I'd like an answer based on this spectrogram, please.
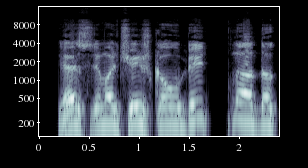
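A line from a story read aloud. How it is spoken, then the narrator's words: Shouting. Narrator (Russian): крикнул Халимба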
